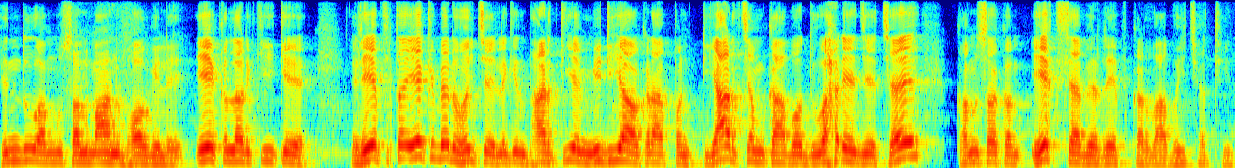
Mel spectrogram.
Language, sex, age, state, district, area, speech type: Maithili, male, 30-45, Bihar, Madhubani, urban, spontaneous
